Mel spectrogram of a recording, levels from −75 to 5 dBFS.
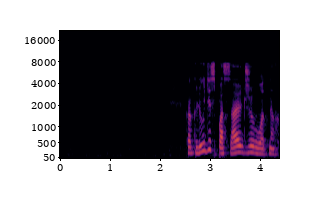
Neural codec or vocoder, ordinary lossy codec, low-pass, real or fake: codec, 16 kHz, 4 kbps, FreqCodec, larger model; none; none; fake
